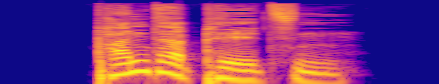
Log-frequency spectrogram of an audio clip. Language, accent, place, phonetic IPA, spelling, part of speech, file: German, Germany, Berlin, [ˈpantɐˌpɪlt͡sn̩], Pantherpilzen, noun, De-Pantherpilzen.ogg
- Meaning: dative plural of Pantherpilz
